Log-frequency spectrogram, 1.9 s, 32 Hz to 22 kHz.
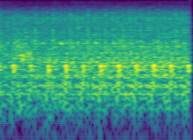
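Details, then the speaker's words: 1936 Chevy pickup running at about 180° temperature, after carb float fix: light regular tapping about six times a second over idle, low-end knock; owner hopes it is not rods, will check rod clearances if louder. "hear that like low end knot i don't know if you'll be able to hear that on the video or not but it kind of bothers me a bit on that i hope it's not the uh rods or anything"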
